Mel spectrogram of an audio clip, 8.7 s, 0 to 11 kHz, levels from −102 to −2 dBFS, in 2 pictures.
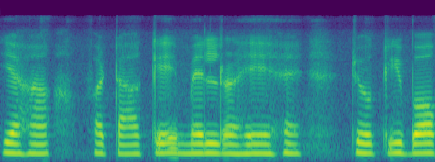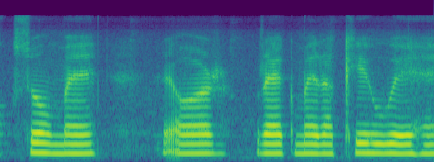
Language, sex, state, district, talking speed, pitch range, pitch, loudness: Hindi, female, Uttar Pradesh, Jyotiba Phule Nagar, 95 wpm, 185-195 Hz, 190 Hz, -17 LUFS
